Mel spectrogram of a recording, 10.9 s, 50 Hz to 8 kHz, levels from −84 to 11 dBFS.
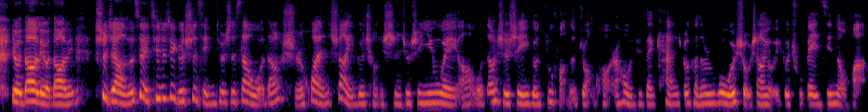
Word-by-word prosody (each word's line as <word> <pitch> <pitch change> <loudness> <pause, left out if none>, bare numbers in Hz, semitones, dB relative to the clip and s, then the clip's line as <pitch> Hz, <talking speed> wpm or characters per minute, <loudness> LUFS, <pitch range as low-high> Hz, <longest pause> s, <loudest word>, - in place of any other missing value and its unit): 有 - - +11
道 260 0 +10
理 220 -2 +9
有 190 - +5
道 200 0 +4
理， 200 +3 0 0.3
是 400 -4 +2
这 265 - +6
样 220 -5 +5
的。 225 +3 +2
所 390 - +2
以 - - +1
其 315 +5 +1
实 315 - -2
这 335 -1 -1
个 250 - 0
事 255 +4 -4
情， 215 -5 -6
就 235 - -4
是 240 +1 -5
像 235 -4 -1
我 180 - -4
当 235 +8 -6
时 185 - -7
换 225 -3 -3
上 220 0 -4
一 180 - -9
个 205 0 -3
城 200 -1 -11
市， 200 0 -5
就 215 +3 -6
是 220 +1 -4
因 220 +1 -2
为， 190 -4 0
啊， 185 +3 -11
我 - - -8
当 230 +3 -4
时 220 -5 +1
是 210 0 0
一 205 +1 0
个 200 - -1
租 205 +4 -9
房 - - -15
的 - - -12
状 - - -8
况， - - -15
然 200 - -7
后 230 - -5
我 200 - -4
就 205 +2 -15
在 195 -2 -7
看 205 -2 -7
说， 215 +1 -3
可 215 - -8
能 200 - -5
如 215 +1 -2
果 225 0 +3
我 205 +1 +7
手 435 - -3
上 195 -1 0
有 - - -6
一 440 - -9
个 400 -2 -3
储 210 - -16
备 200 -2 -2
金 210 +2 -5
的 200 - -4
话， 420 - -8
215 Hz, 375 characters per minute, -25 LUFS, 200-245 Hz, 0.3 s, 有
